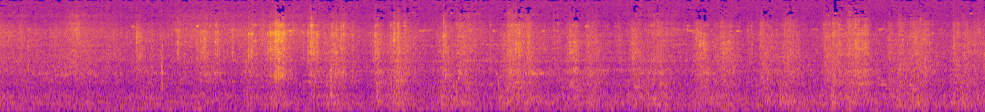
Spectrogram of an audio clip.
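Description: Freight train of loaded flatcars rolling past at a grade crossing: a steady low rumble with wheels clicking and clattering over the rails, with no locomotive sound.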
